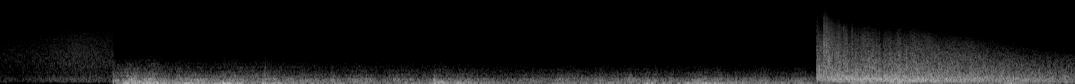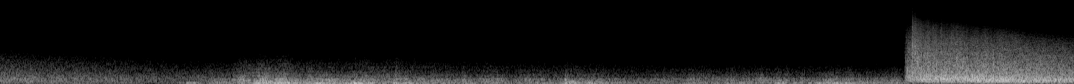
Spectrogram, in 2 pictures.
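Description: A series of deep booms, each starting suddenly and rolling off in a long rumble over several seconds. The first comes about a second in, the next two around the middle, and a fourth at the very end.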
